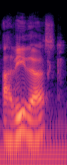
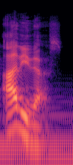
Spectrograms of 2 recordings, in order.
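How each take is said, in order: First: The stress is on the second syllable. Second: The stress is on the first syllable. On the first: The speaker calls it wrong. "nosotros decimos Adidas" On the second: The speaker calls it right. "se pronuncia Adidas, como si fuera esdrújula"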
